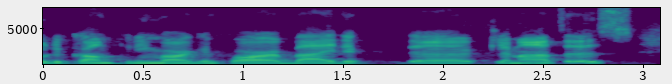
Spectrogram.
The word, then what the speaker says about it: clematis: A lot of people know the company Margenpar by the clematis. Am I pronouncing it right? Yeah. Yeah, clematis, yeah. Clematis. It depends how posh you are.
